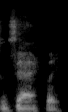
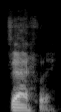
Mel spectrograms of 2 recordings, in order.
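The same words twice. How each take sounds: First: Soft aside. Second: Said in the usual way. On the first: Real, not acted.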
